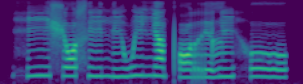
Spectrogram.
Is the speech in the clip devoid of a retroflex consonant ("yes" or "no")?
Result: yes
